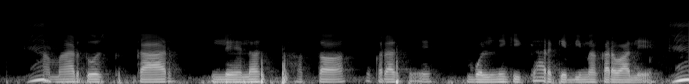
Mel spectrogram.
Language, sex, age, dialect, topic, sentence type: Bhojpuri, male, <18, Southern / Standard, banking, statement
